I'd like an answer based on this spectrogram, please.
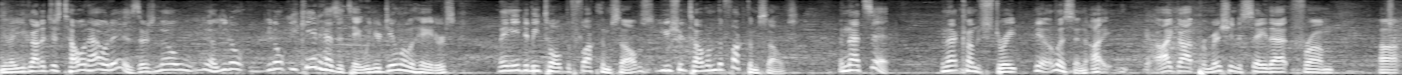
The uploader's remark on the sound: This episode was recorded live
